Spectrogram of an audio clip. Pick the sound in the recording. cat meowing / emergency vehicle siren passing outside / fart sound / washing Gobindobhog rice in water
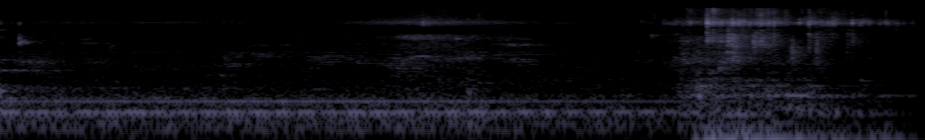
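washing Gobindobhog rice in water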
